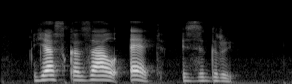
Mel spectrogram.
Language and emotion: Russian, angry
